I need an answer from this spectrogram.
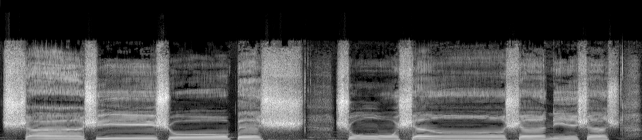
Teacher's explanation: huruf shin ini keluarnya berasal dari tengah lidah.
